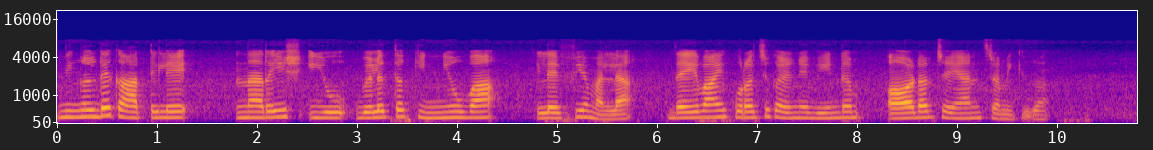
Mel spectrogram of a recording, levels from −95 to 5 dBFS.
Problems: constant background noise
